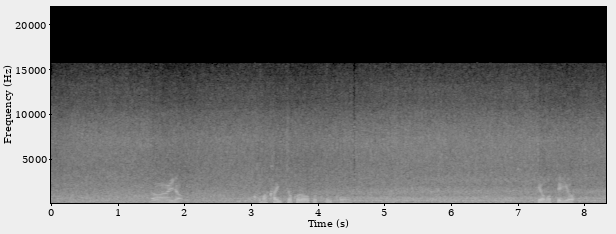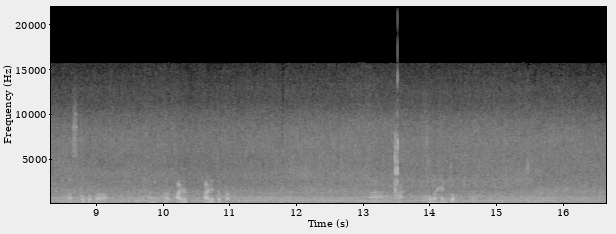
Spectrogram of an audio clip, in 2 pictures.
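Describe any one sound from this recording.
A shallow stream trickles and splashes over stones.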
